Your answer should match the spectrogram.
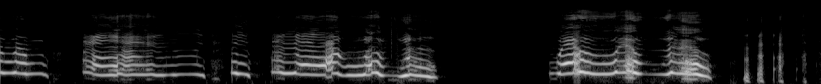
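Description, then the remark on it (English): A dog howls and moans in several drawn-out, wavering phrases that rise and fall almost like the words 'I love you', separated by brief pauses and ending in a few short, sharp yelps. “And these people, you know, they're such dog fanatics that they think their dog is literally saying, I love you.”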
